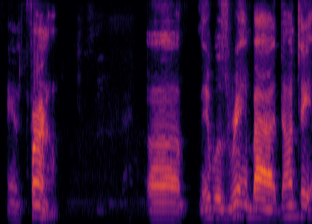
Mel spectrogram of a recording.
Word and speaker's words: Inferno: In Italian, it's pronounced as Inferno.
